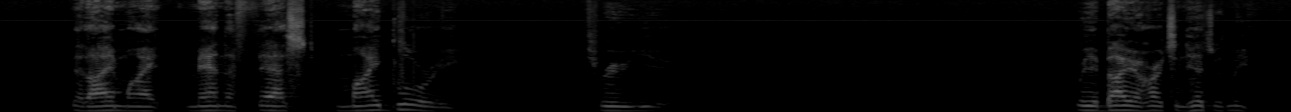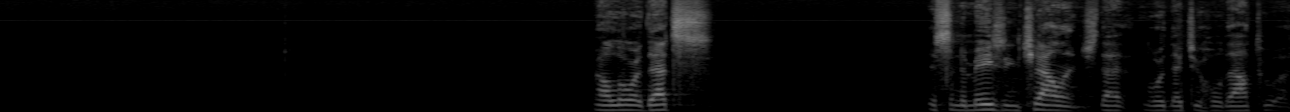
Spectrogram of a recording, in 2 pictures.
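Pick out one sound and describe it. An elderly man speaks calmly through a microphone, in pauses.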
